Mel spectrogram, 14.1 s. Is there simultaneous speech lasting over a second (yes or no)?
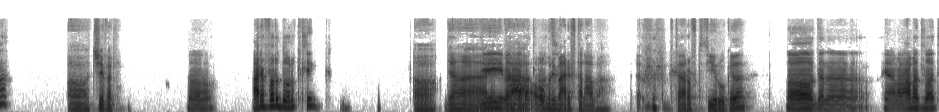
yes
